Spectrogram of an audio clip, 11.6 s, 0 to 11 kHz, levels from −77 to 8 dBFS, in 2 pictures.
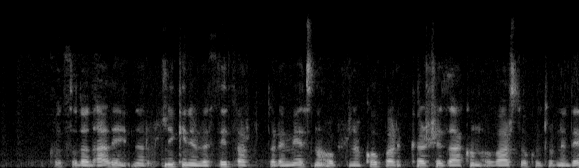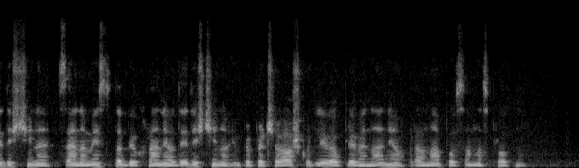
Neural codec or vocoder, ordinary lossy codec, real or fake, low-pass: none; Opus, 32 kbps; real; 9.9 kHz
